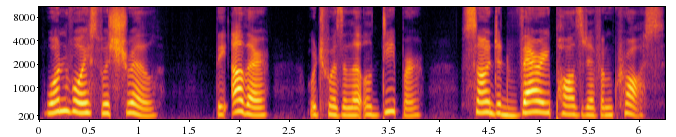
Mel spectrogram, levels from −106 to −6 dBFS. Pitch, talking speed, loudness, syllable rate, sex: 245 Hz, 155 wpm, -19 LUFS, 5.3 syllables/s, female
